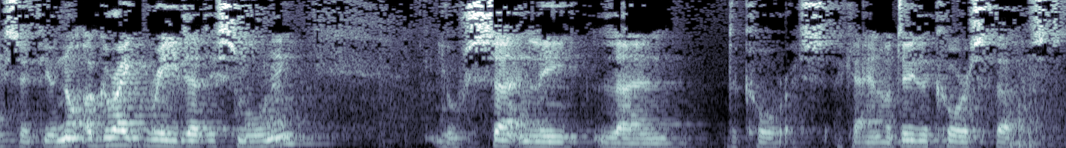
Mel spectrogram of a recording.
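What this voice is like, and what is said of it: Unusually deep morning voice. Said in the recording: “I woke up with a very deep voice this morning”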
